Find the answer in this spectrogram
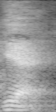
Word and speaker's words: জ্ঞান: কিরকম না জ্ঞান তাহলে অনেকটা গ এর মত উচ্চারণ হচ্ছে তাহলে এটা হচ্ছে বড়িয়া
